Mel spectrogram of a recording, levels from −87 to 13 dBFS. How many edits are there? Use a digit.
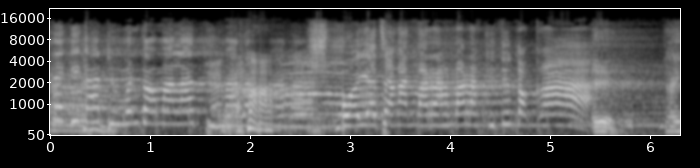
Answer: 0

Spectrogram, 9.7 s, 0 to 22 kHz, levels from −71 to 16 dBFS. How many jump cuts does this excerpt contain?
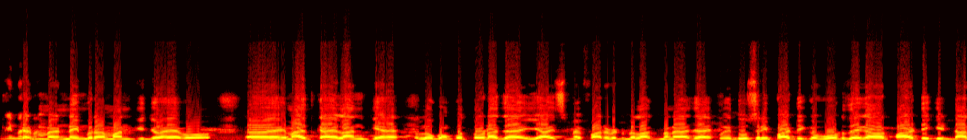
2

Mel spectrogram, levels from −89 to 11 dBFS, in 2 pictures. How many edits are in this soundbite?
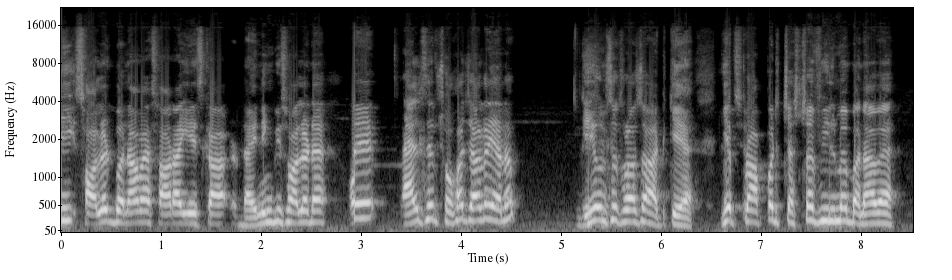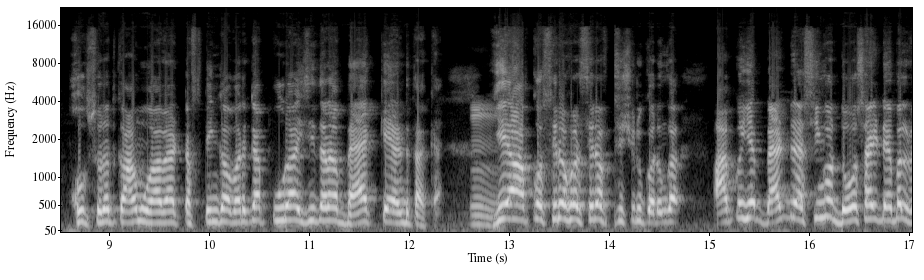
2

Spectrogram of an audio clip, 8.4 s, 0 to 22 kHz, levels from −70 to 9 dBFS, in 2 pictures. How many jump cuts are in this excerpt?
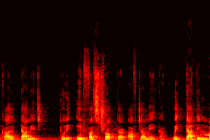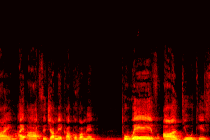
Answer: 1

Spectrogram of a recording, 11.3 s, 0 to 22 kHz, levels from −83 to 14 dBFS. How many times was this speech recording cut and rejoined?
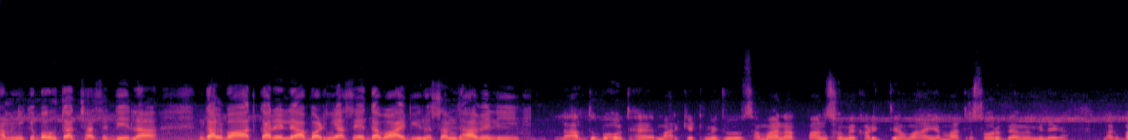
1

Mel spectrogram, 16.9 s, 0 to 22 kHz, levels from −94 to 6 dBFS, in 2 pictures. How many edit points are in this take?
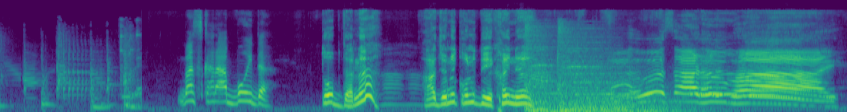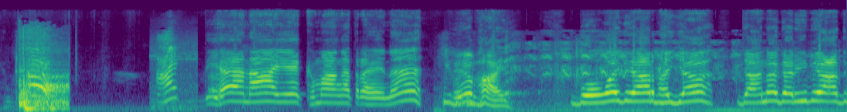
1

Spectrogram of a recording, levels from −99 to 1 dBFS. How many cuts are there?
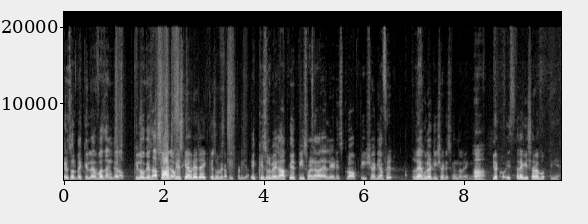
1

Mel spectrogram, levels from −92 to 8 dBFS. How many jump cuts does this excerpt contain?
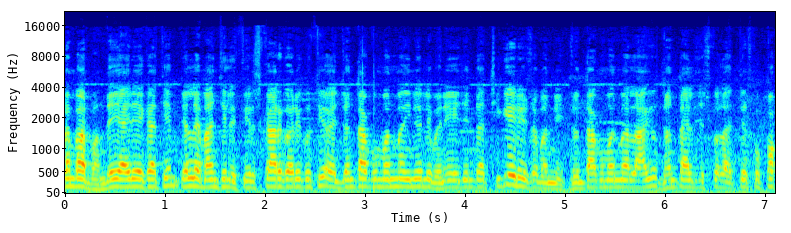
3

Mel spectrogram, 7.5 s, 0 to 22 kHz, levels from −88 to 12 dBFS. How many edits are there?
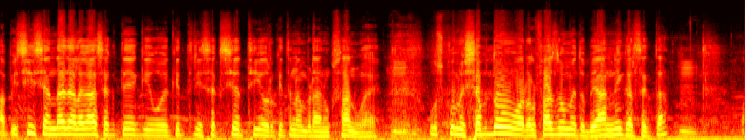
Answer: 0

